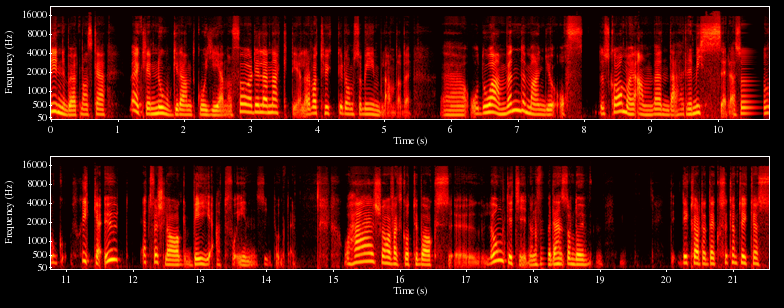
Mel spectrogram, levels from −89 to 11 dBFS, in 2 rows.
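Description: A held, buzzy smear of sound interrupts this speech recording twice, from 10.37 to 10.71 s and again from 18.13 to 18.25 s. Each time the last sound is drawn out into a fading buzz for roughly a third of a second and then a tenth of a second, and the talk resumes exactly where it broke off, with nothing skipped and no true silence in between. These are call audio freezes, likely caused by packets held up in transit: the jitter buffer drained, the receiver kept extending the final sound to cover the wait, and the late audio was played on arrival, adding about 320 ms and 100 ms of delay. Between 13.99 and 14.60 s the speech turns hurried, running at about 117 percent of normal speed while the pitch stays put. This is a jitter buffer speed-up: with more audio queued than it wanted, the receiver cut out short pitch-period slices over and over, about a tenth of a second in total, to bring the delay back down. 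Just after, at 14.92 to 14.99 s, a single sound hangs on slightly too long with a faint buzz, a short stall from a late packet. One packet was missing when due, so the receiver stretched the sound by 49 ms until it arrived, then carried on with nothing lost.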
